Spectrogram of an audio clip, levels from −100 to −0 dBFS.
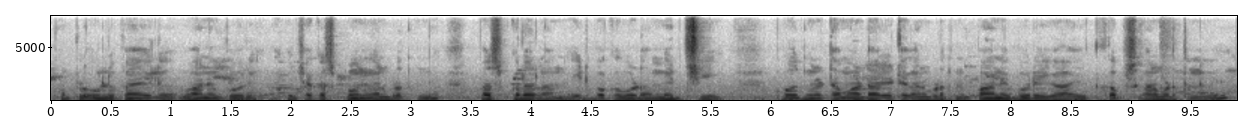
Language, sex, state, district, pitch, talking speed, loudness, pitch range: Telugu, male, Telangana, Hyderabad, 125 Hz, 135 wpm, -20 LUFS, 120-130 Hz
